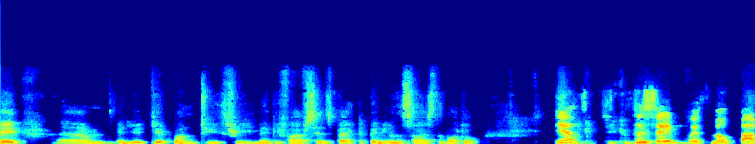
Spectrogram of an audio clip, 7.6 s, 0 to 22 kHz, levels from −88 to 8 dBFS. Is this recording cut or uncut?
cut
